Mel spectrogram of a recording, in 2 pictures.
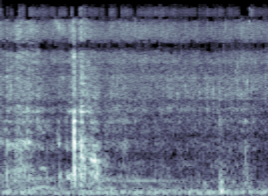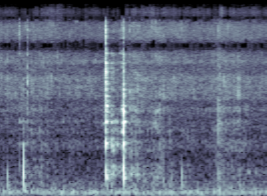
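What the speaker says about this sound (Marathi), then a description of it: "आता हे सगळं मिक्स करायचं आहे" Chicken, seasoned with black pepper, sizzles in a frying pan while a utensil stirs it, giving occasional scraping clinks over a steady background hiss, close and moderately loud.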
